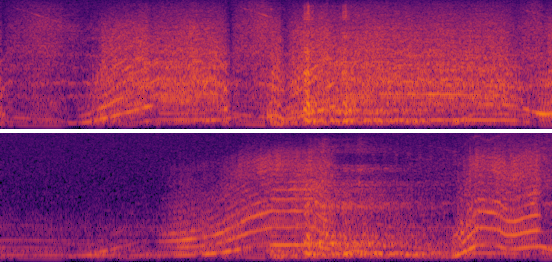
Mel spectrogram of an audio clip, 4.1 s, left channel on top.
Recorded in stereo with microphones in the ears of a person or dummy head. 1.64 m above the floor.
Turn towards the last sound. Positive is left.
turn(degrees=65)  # may be behind; listen again after turning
